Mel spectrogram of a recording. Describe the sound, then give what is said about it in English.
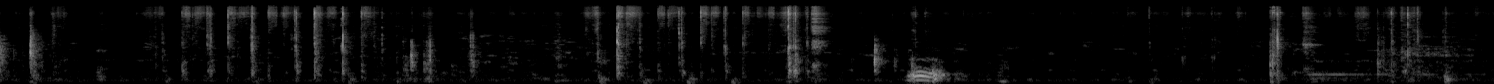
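Playing cards are shuffled and scatter in many quick, crisp clicks and flutters. They come in irregular bursts, with a short lull near the middle before the rustling resumes. “The cards are just going everywhere tonight.”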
